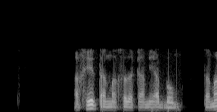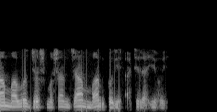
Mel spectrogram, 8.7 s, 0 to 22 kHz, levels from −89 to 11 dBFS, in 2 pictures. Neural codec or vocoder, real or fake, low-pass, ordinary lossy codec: none; real; 3.6 kHz; AAC, 32 kbps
